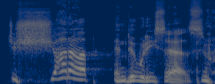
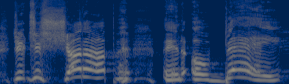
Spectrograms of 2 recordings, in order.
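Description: First: Laughing through the blunt words; amused, half-laughing bluntness. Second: Much higher, louder, shouted command. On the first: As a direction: say it with a chuckle. Preacher paraphrases scripture, laughing. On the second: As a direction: belt it out from the pulpit. Preacher repeats the command, shouting. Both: Real, not acted.

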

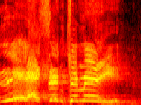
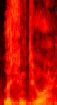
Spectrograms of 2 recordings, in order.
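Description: First: High, loud, drawn-out mock shriek; angry wife. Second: Very low, soft divine voice; voice of God. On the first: Angry wife in the car ordering husband to listen, high furious shout. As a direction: screech it slowly in comic fury. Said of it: "She was angry". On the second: Retold or imitated. God advising the husband about his wife, low quiet command. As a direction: quietly rumble a deadpan command.

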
